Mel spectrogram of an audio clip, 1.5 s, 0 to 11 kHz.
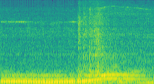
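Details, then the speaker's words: Chevrolet Camaro RS at auction, 86,000 miles, check engine light on: steady engine drone, then a short rev that climbs in pitch and fades back without much punch; sounds weak, down on power, cause unclear. "Okay, little RS with some sound on it. 86,000 miles, check engine light. Oh, that sounds so weak."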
